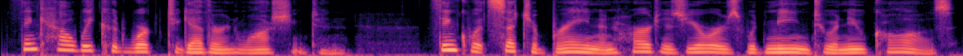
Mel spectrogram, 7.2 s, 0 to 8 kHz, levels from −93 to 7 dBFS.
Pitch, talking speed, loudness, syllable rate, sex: 150 Hz, 185 wpm, -19 LUFS, 4.4 syllables/s, female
